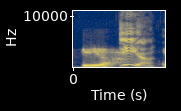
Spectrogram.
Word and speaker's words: Oia: Oia Village? How's that pronounced? – Ia. – Oh, I had never guessed that. Oia. Ia Village.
